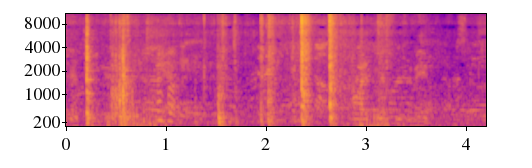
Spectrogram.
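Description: A handful of sharp knocks and bumps, about five in the first three seconds, under a low murmur of voices.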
